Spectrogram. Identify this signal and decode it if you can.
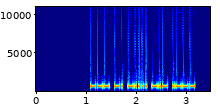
Morse code, heard as a keyed tone, about 36 wpm, 700 Hz. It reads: ON6KJ
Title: DXCC-100 Call Signs - 5 Characters - Repeated 2x - 35wpm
